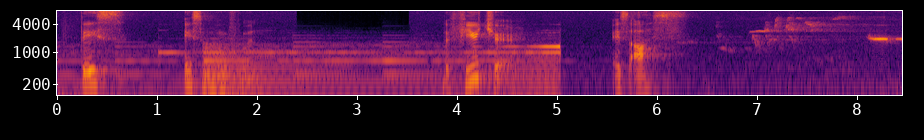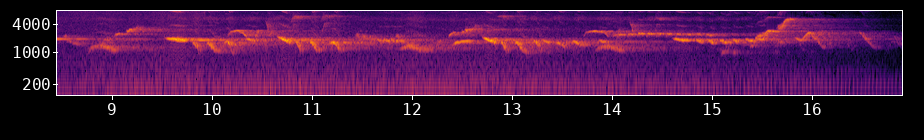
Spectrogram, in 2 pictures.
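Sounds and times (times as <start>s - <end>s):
steady low hum: 0.0s - 6.6s
bird chirping: 6.3s - 16.9s.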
